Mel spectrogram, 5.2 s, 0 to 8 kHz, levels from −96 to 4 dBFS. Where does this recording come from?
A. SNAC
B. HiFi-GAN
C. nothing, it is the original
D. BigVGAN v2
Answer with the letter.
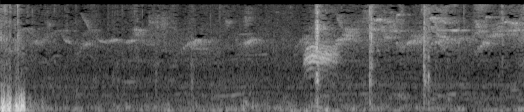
C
